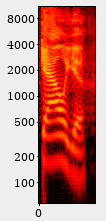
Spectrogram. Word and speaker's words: Scalia: It's the same pronunciation as the Italian name Scalia. It's pronounced Scalia.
